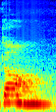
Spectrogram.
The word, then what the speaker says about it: dont: Je sais ce dont il a besoin. Are we saying donc or don? Dont. That's it.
